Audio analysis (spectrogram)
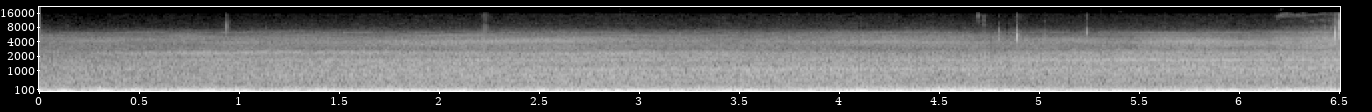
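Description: A WestJet Saab turboprop airliner rumbles steadily at Vancouver Airport, a loud and constant low drone with a faint propeller whine above it, and no voices.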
